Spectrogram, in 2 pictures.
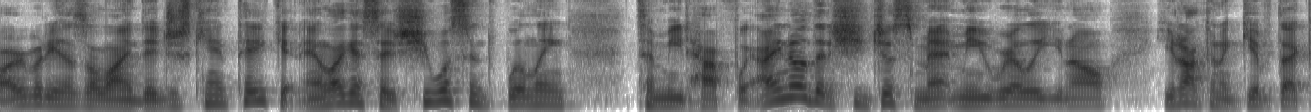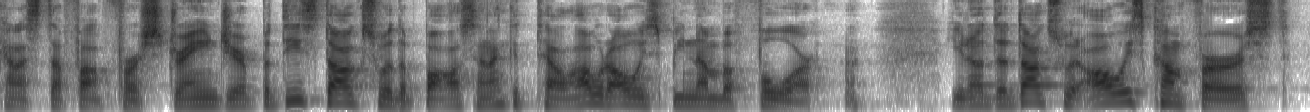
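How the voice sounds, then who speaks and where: A man talking casually to camera in a rambling, indignant monologue, cracking jokey asides and asking his viewers what they think. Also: medium pitch. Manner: indignant, rhetorical, asks the viewers for their opinion. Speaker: vlogger.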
